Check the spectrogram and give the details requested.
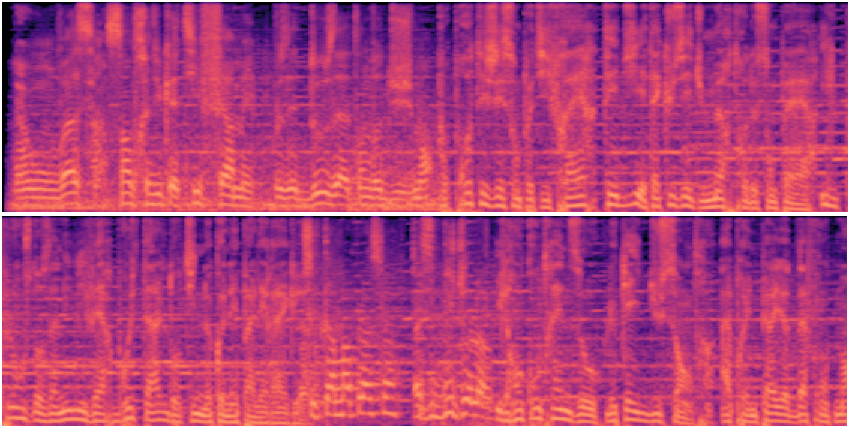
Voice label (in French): spot radio ton dramatique et rapide; Mon Frère Film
